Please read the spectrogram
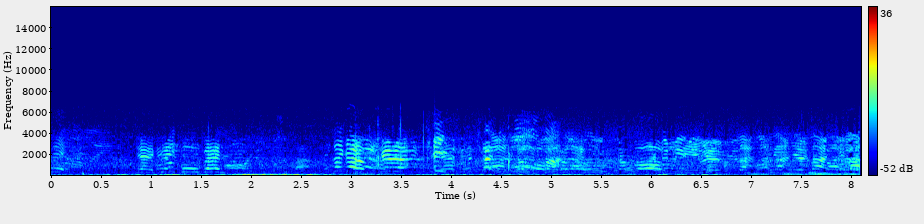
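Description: Indistinct shouts and calls from footballers across an open pitch, no words clear, loudest in the middle of the stretch.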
